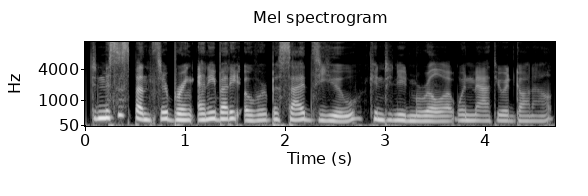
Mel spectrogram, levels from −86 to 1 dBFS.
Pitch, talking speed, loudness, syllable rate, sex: 185 Hz, 190 wpm, -19 LUFS, 6.1 syllables/s, female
